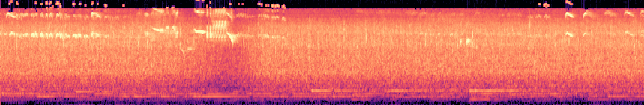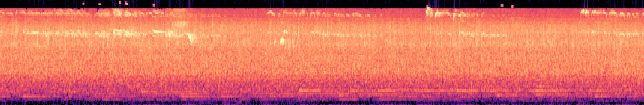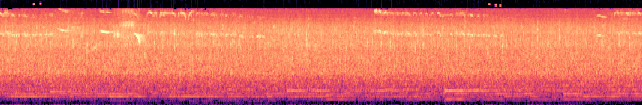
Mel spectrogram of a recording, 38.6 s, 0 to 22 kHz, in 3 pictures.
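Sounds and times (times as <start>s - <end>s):
flowing stream water: 0.0s - 38.5s.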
